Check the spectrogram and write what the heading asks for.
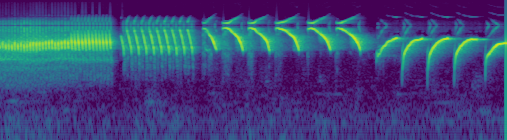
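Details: Canary singing a lure song to spur other canaries to sing gacor: a steady high buzzy trill, a faster rattling roll, then slower sweeping descending whistles repeated about three per second.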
